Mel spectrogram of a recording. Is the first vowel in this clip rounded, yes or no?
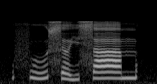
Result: yes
